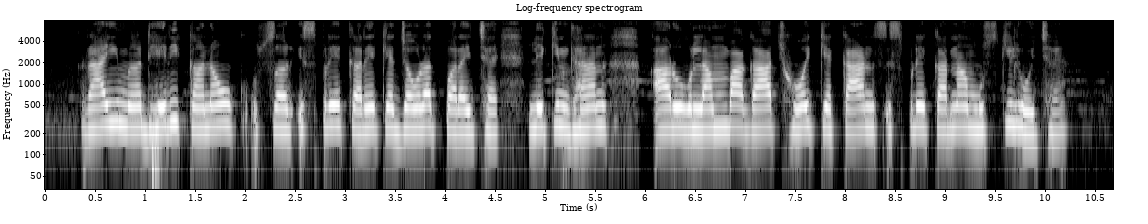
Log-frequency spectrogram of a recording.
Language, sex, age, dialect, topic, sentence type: Maithili, female, 18-24, Angika, agriculture, question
